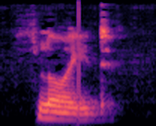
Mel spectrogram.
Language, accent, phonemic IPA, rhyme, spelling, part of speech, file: English, Southern England, /flɔɪd/, -ɔɪd, Floyd, proper noun, LL-Q1860 (eng)-Floyd.wav
- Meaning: 1. A surname from Welsh, variant of Lloyd 2. A male given name transferred from the surname, variant of Lloyd, today particularly common among African Americans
